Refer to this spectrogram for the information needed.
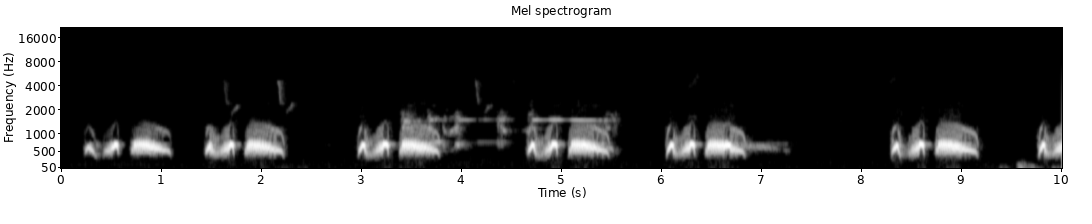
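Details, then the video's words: Spotted dove cooing in the thổ voice style with thúc and kèm phrasing: low hollow coo phrases of a quick double note and a longer drawn note, repeated about five times, with a faint thin whistle midway. "tiếng cu gáy giọng thổ thúc và kèm hay nhất"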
